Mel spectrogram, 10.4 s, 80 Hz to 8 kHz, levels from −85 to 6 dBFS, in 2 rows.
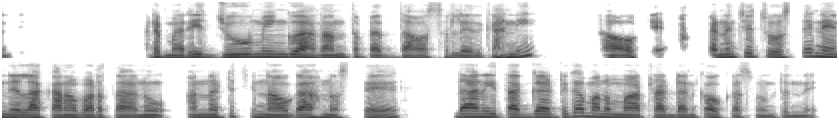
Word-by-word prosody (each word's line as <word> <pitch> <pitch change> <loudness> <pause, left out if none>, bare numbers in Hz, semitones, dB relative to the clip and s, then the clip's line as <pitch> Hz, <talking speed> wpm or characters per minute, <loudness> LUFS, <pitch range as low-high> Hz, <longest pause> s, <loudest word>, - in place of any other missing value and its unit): అది. - - -12 0.8
అంటే, 155 - +1
మరి 115 +5 +2 0.2
జూమింగు 145 +1 +3
అదంతా 125 +4 0
పెద్ద 115 -1 -4
అవసరం 115 +2 -5
లేదు 110 -1 -3
కానీ, 135 +8 +3 0.5
ఆహ్, - - +4
ఓకే. - - -6 0.2
అక్కడి 135 - -2
నుంచి 150 +4 -1
చూస్తే 140 +4 -2
నేనిలా 130 -4 +4
కనబడతాను, 120 -2 +1 0.2
అన్నట్టు 130 +5 -1
చిన్న 145 -4 -1
అవగాహన 130 0 +2
వస్తే, 120 +2 -4 0.5
దానికి 155 -2 +3
తగ్గట్టుగా 150 +4 +1
మనం 145 -4 +1
మాట్లాడడానికి 125 +1 0
అవకాశం 115 0 -8
ఉంటుంది. 100 +1 -8
130 Hz, 150 wpm, -23 LUFS, 120-145 Hz, 0.8 s, ఆహ్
